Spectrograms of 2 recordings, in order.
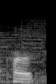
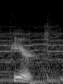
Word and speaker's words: Peart: I believe the correct pronunciation is Peart, but, you know, everybody outside of Canada calls him Neil Peart, so I'll accept either or.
